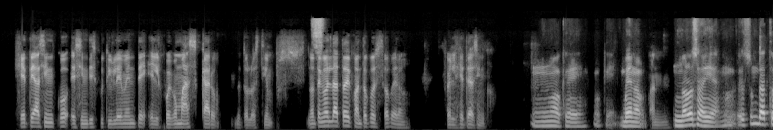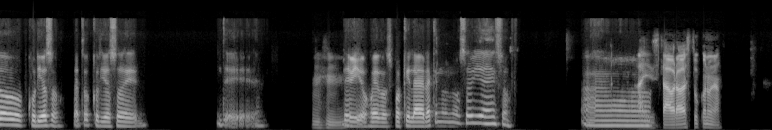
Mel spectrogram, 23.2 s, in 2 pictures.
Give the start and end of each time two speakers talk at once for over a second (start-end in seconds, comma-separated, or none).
none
